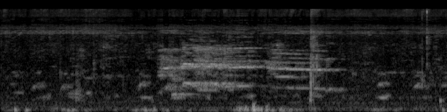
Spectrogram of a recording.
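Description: A rooster crows once, a long call starting about one and a half seconds in and lasting nearly two seconds.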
